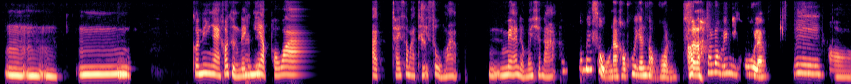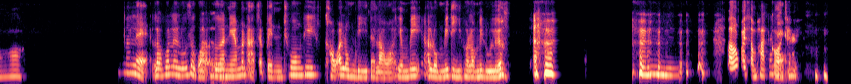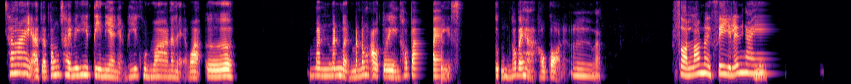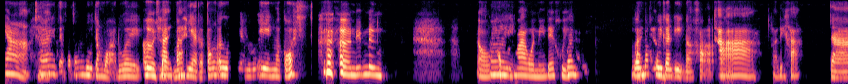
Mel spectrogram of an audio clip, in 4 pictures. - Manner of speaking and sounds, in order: distorted speech; other noise; sniff; mechanical hum; laughing while speaking: "เรื่อง"; chuckle; chuckle; unintelligible speech; unintelligible speech; laughing while speaking: "ก่อน"; chuckle
- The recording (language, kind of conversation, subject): Thai, unstructured, คุณชอบทำกิจกรรมอะไรที่ทำให้คุณลืมเวลาได้?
